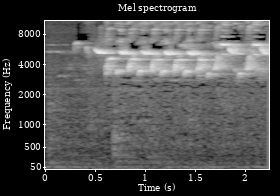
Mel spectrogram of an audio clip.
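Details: Goldfinch in full song, an unbroken, excited run of high, tinkling, buzzy twitters starting abruptly and continuing to the end.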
